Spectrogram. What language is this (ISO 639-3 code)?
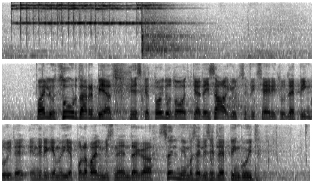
est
